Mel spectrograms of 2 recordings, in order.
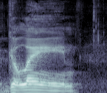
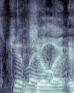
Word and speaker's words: Ghislaine: You see, they got Ghislaine Maxwell. She's going away for 20 years. Like, what makes that situation, and I know upsets you too, with Ghislaine. – Ghislaine. It's Ghislaine.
